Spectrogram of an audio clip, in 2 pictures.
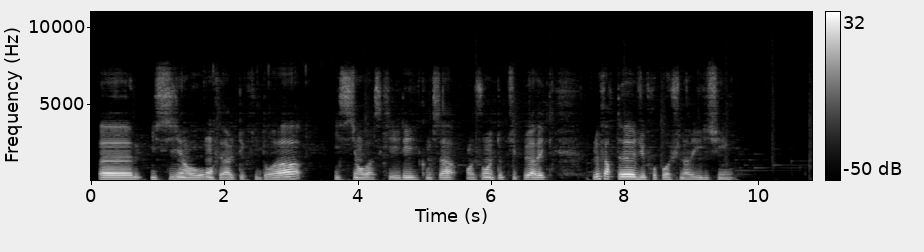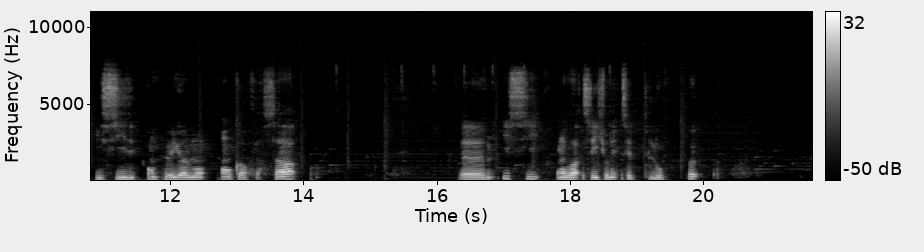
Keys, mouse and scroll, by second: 1.7 alt+right click, 2.5 alt+right click, 3.0 alt+right click, 3.7 s, 7.1 scroll down 3, 7.4 Tab, 8.2-8.6 shift+scroll down 1, 8.6-9.7 scroll up 3, 9.7-10.2 ctrl+scroll down 1, 10.2 Tab, 11.5 s, 14.4 alt+right click, 15.3 alt+right click, 15.8 alt+right click, 16.7 alt+right click, 17.1 alt+right click, 17.7-18.4 scroll up 1, 18.4 alt+right click, 19.5-21.6 drag.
